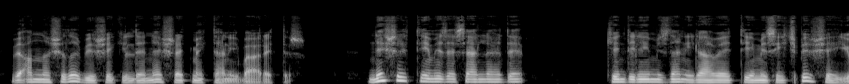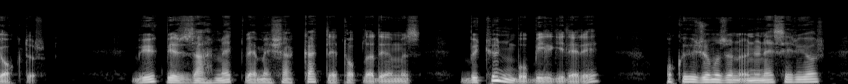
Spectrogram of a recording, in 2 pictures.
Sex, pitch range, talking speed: male, 90-120 Hz, 90 wpm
